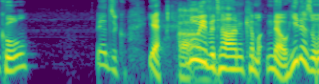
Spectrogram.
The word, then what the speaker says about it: Louis Vuitton: and uh no no it took me a long time to realize it was pronounced Louis Vuitton I called it Louis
